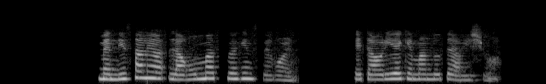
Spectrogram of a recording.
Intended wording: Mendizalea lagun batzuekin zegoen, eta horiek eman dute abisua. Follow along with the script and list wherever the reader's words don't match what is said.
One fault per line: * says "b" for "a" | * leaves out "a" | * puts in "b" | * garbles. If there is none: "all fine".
all fine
